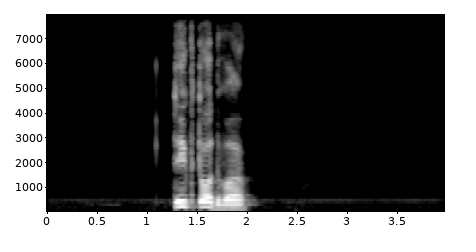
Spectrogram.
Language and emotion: Russian, neutral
